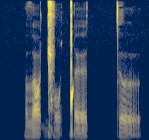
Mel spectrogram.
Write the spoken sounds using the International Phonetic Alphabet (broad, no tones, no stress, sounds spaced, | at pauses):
ð ɑ ɡ͡ǁ ɔ ǃ ɛ tː ə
